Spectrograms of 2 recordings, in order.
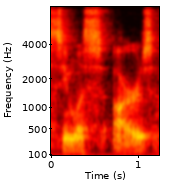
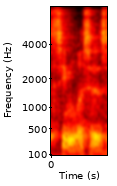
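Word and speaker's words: SeamlessR: if you're familiar with seamless R's, or I guess the R is silent, if you're familiar with seamless's bass tutorials, you're probably recognizing a lot of these techniques from his videos.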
